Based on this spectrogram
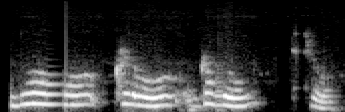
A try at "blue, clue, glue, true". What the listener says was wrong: Bravo.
